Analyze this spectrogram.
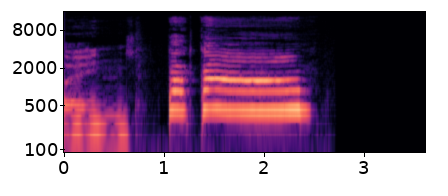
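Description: A man sings a long held note close up.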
